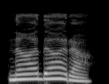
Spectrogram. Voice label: "ನಾದಾರ", Kannada

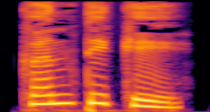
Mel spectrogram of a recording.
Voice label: "ಕಂತೆಗ", Kannada

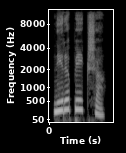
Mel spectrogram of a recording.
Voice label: "ನಿರಾಪೇಕ್ಷ", Kannada

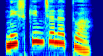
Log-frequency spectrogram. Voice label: "ನಿಷ್ಕಿಂಚನತ್ವ", Kannada

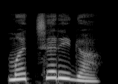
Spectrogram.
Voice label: "ಮಚ್ಚರಿಗ", kannada

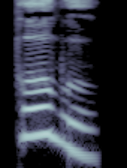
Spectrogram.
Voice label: "ಪೋಗು", kannada

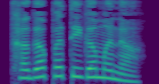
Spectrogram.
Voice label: "ಖಗಪತಿಗಮನ", kannada

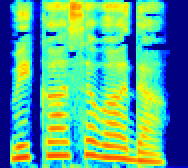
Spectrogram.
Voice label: "ವಿಕಾಸವಾದ", kannada

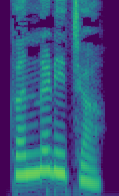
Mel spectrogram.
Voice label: "ಕನ್ನಡಿಚ", Kannada

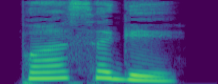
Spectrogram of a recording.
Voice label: "ಪಾಸಿಕೆ" Kannada

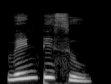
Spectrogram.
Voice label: "ವೆಂಟಿಸು", Kannada; veṇṭisu; to associate.; to coil.

